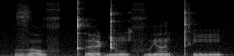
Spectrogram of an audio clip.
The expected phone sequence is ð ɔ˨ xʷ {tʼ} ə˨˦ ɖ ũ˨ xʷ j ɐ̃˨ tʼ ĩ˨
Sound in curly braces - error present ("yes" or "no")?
yes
